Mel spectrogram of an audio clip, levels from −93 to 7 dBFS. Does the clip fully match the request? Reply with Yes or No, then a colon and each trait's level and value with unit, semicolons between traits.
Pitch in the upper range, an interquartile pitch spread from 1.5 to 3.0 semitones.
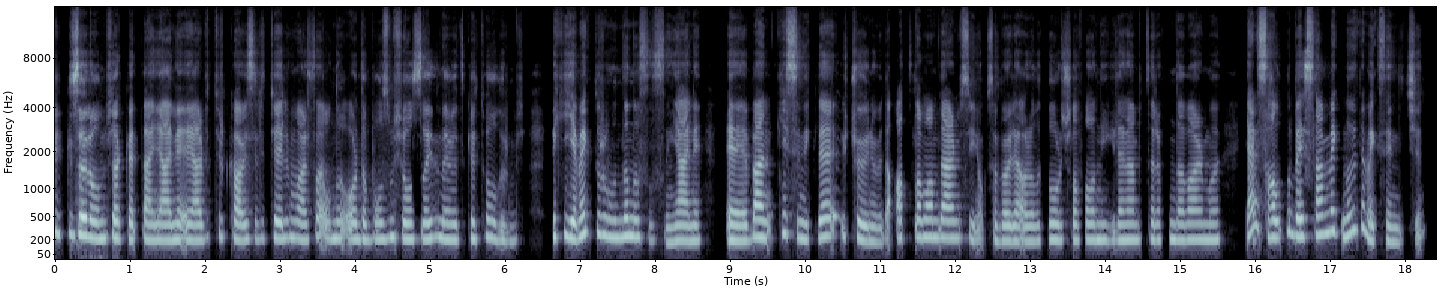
Yes: high, 205 Hz; narrow, 2.6 semitones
